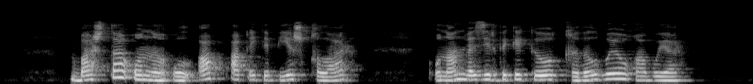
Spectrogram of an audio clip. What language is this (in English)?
Bashkir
